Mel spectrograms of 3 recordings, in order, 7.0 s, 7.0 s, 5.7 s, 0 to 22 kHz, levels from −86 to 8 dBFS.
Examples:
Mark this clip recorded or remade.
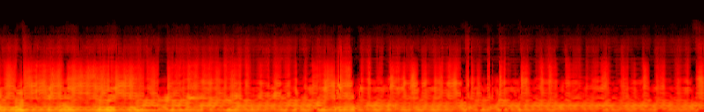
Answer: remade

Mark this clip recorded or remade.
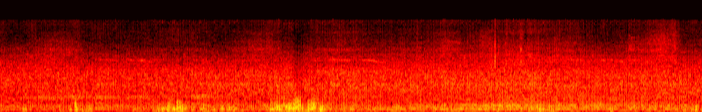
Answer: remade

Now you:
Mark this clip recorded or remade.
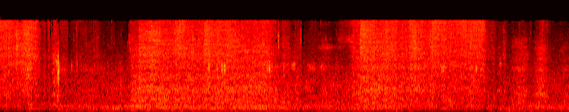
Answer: recorded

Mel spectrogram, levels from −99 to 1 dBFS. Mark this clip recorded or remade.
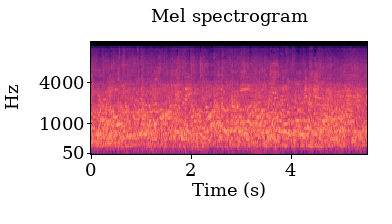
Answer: remade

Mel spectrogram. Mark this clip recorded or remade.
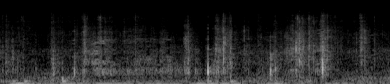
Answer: remade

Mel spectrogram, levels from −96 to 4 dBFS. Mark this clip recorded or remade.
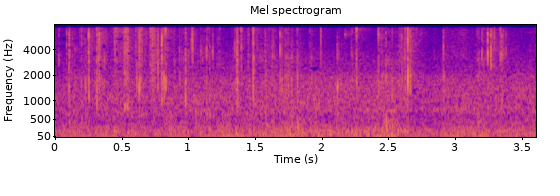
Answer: recorded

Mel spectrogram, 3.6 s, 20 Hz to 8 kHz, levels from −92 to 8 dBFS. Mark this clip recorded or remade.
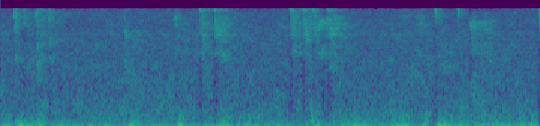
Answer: recorded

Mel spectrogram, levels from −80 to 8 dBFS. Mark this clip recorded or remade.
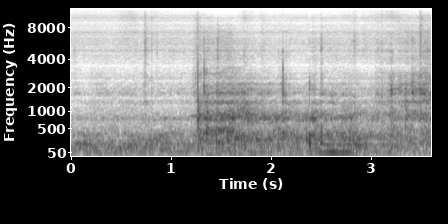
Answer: remade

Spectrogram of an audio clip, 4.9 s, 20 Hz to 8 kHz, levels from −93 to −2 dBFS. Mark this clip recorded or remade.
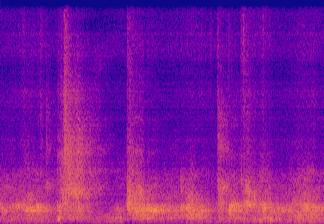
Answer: remade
